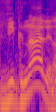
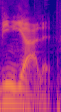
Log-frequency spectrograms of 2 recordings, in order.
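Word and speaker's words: Vignale: Ну, она пишется как вигнали, но ага. мне сказали, что это я неправильно произношу. Она на самом деле виньяли.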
